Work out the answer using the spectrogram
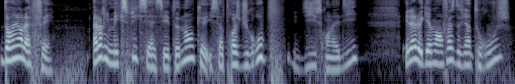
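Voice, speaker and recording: A middle-aged woman from France, a therapist, telling lively stories to an audience and acting out the dialogue. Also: medium pitch, no echo, studio quality. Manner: lively, acts out dialogue with quick asides. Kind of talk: storytelling talk to an audience.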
